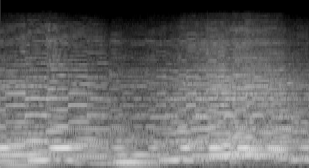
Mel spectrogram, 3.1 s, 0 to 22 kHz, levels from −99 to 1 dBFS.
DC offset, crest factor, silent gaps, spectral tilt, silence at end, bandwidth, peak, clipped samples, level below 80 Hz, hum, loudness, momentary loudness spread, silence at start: under 0.1%; 14 dB; none; -6.5 dB/octave; 0 s; 12.5 kHz; -8 dBFS; under 0.1%; -52 dBFS; none; -21 LUFS; 8 LU; 0 s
